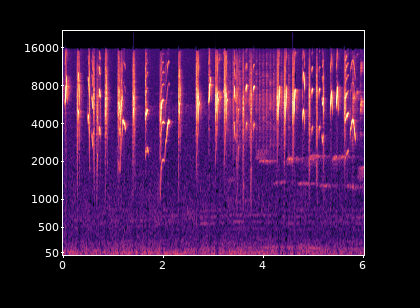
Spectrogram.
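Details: Common iora in vigorous song, played to encourage other birds to sing: rapid high clicks and chirps, quick downward slurs, then a busier stretch with a steady, thin lower whistle running underneath.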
